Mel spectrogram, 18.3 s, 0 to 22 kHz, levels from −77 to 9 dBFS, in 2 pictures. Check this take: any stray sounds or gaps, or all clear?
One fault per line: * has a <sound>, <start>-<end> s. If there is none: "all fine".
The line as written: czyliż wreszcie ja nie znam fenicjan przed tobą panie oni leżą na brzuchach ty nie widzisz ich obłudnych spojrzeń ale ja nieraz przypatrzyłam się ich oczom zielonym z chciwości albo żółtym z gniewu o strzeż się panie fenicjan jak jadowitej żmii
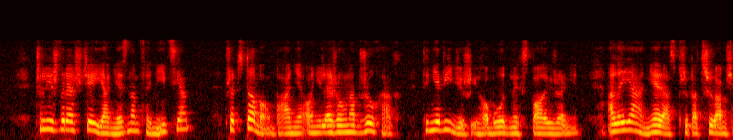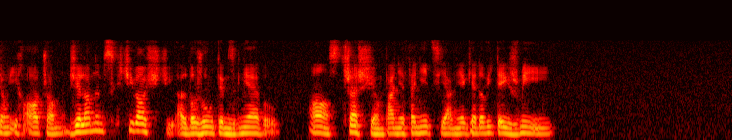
all fine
